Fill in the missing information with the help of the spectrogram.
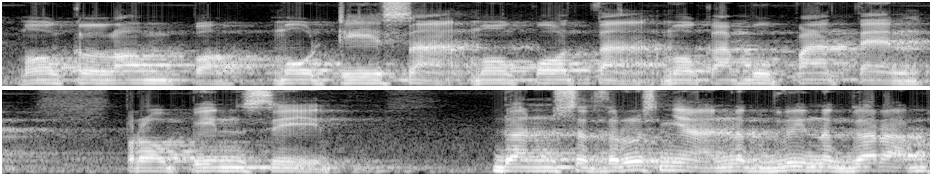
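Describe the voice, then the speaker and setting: An ustadz teaches Quran commentary in a mosque hall in a casual, colloquial and animated way, acting out Satan's pleading in a high voice and slowing down to list items one by one. A distant mic captures the echoey hall along with a faint hum.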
